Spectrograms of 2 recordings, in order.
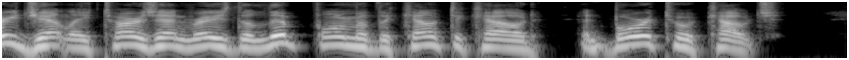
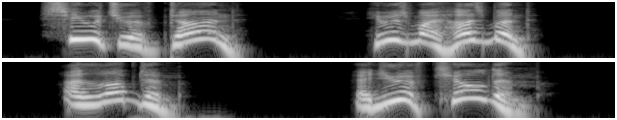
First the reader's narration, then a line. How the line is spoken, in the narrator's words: she cried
